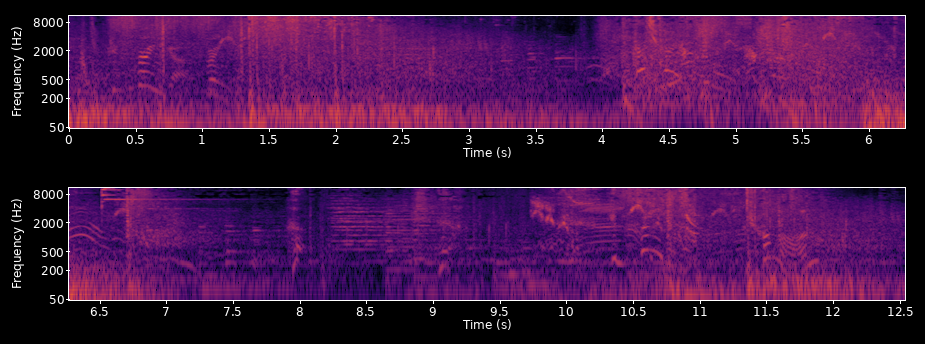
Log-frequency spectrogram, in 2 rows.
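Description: Confringo fire spells in Hogwarts Legacy on PS5 go off as heavy booming blasts and crashes, repeated several times over a few seconds, loud and close, with a player's voice calling out over the explosions.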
